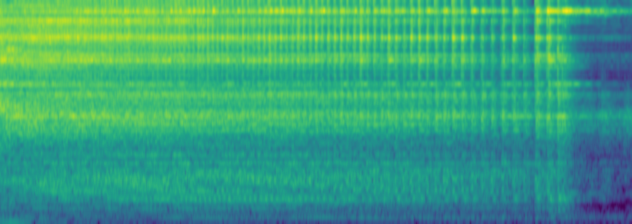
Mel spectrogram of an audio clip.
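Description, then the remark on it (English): A metal ring whirs and rattles loudly as it is spun around a door handle, its inner ring, slightly wider than the handle, making the noise; the clatter turns into quickening pulses before it abruptly stops, leaving silence. “then it will sound like an engine slowing down, because it runs around the door handle so much so that it's actually the inner ring, which is slightly wider than the door handle is, that makes it make a great noise.”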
